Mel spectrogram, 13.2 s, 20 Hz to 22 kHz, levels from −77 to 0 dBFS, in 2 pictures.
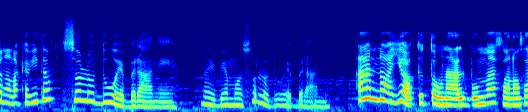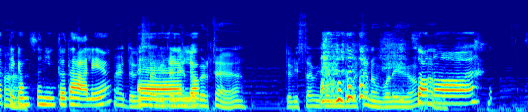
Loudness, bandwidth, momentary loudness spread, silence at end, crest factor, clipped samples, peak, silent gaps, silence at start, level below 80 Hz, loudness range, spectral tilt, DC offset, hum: -23 LUFS; 12 kHz; 19 LU; 0.45 s; 18 dB; under 0.1%; -6 dBFS; none; 0 s; -62 dBFS; 10 LU; -5.5 dB/octave; under 0.1%; none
